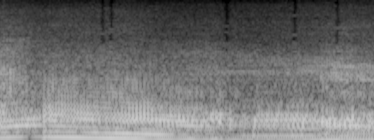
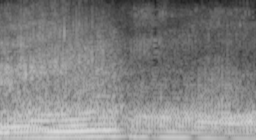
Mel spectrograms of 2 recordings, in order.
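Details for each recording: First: Car with new downpipe, flex pipe and resonator-style test pipe fitted to cut exhaust drone, tips not yet fitted; revs climb and fall smoothly through blips, even note, no drone, rattle or misfire – normal revving. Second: Exhaust before adding the resonator pipe: loud, raspy tone dropping in pitch as revs fall, leaving a buzzy drone – exhaust rasp and drone without resonator.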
